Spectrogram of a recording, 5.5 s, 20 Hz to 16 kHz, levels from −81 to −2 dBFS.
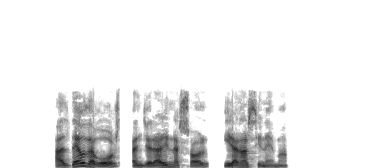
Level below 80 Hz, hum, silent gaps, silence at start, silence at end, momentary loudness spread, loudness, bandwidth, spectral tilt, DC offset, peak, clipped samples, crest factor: -56 dBFS; none; 1.82-1.98 s, 3.15-3.36 s; 0.85 s; 1.2 s; 13 LU; -17 LUFS; 7.6 kHz; -3.5 dB/octave; under 0.1%; -2 dBFS; under 0.1%; 18 dB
